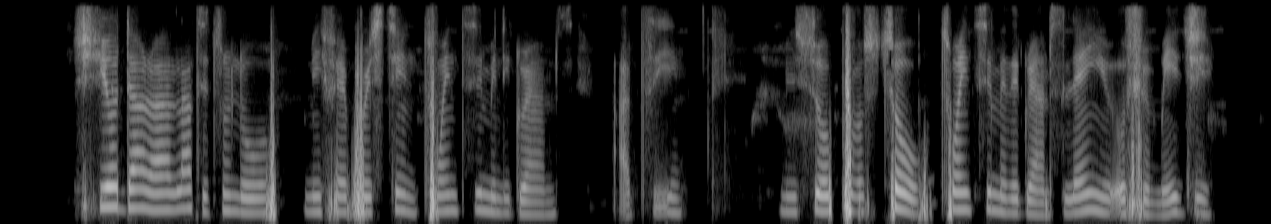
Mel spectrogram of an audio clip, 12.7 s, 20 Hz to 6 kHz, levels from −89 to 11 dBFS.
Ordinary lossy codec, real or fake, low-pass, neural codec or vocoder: MP3, 48 kbps; real; 5.4 kHz; none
